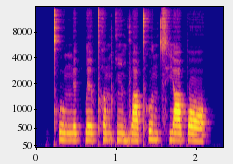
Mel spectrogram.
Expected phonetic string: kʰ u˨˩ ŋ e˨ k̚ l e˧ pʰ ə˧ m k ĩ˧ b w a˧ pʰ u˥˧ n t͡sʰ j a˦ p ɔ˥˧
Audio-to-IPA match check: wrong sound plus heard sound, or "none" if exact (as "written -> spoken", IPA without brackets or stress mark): none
